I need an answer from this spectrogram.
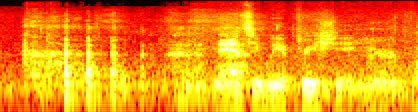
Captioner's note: laughter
